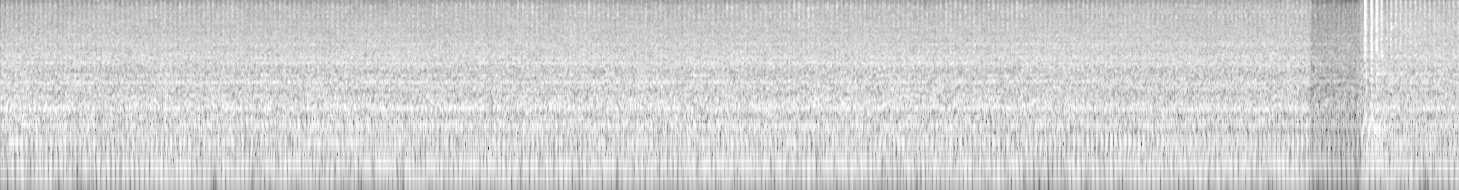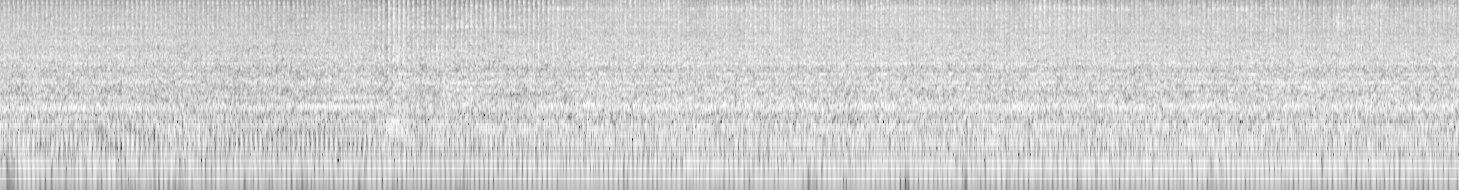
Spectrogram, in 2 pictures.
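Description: Heavy diesel engine of construction machinery running steadily at a constant pace, with a brief drop in level about thirteen seconds in.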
